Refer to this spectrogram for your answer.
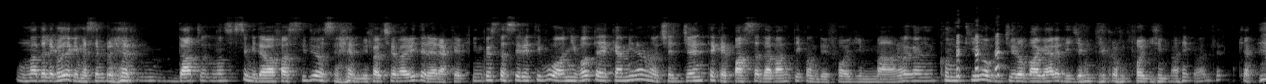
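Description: Here a man talks very fast with hardly any pauses. His pitch is fairly high, and background noise is noticeable. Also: ordinary pitch variation. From Friuli, north-east Italy (Udine), later Novara. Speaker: researcher. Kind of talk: casual interview.

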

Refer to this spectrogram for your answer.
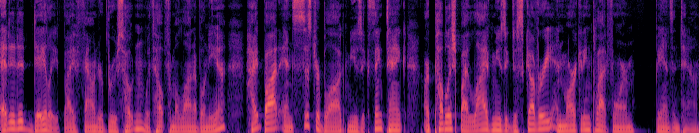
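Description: Speaking at a fairly quick pace, a man has an ordinary speaking voice with a fairly low pitch. The recording is very clean, dry and close, with a silent background and no echo. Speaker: podcast host. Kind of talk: casual chat with news discussion.

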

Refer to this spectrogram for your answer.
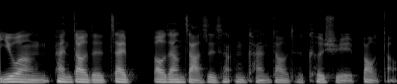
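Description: The recording is very clean, with a silent background. The voice moves at a moderate pace with ordinary pitch variation. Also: man. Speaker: podcast co-host, doctorate holder. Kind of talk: casual chat. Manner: halting, frequent repetitions.

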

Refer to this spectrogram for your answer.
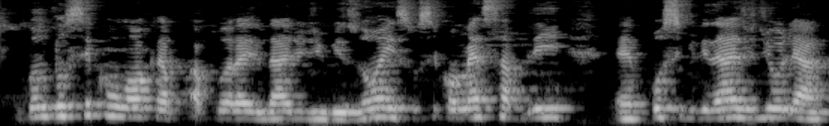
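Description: At a moderate pace, a woman talks in an unremarkable speaking voice of medium pitch, her pitch varying in an ordinary way. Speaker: tech company executive. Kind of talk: interview conversation.

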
